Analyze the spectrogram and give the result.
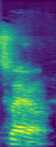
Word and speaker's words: SQRL: which is SQRL. It's pronounced Squirrel.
